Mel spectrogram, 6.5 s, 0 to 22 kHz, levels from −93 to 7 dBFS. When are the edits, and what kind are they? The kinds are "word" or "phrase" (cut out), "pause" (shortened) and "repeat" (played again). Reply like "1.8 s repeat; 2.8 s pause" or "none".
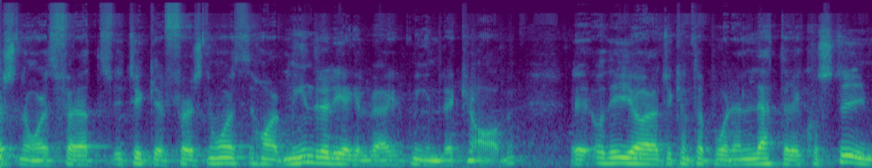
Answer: none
